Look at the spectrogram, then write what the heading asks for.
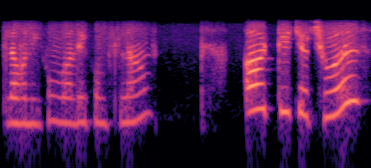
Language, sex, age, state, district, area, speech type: Kashmiri, female, 30-45, Jammu and Kashmir, Baramulla, rural, conversation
